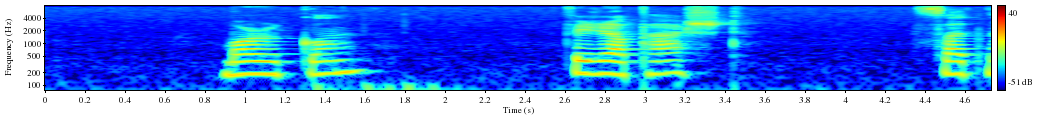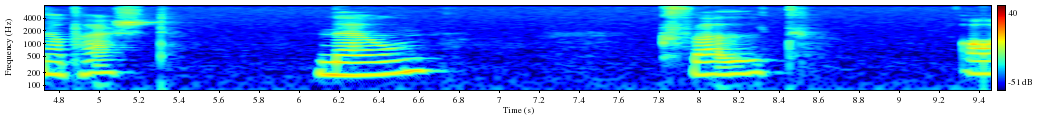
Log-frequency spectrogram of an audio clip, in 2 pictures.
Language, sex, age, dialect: Faroese, female, 36-60, Norðurstreymoy/Eysturoy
